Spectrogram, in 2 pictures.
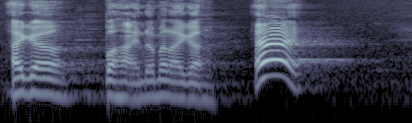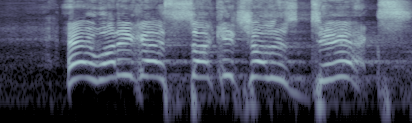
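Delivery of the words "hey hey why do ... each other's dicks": put-on high, loud, drunk shout; drunken yell. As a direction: yell it across the bar, tipsy. Drunk teller shouts at strangers.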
